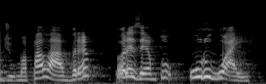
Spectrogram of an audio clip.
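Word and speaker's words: Uruguay: uma palavra, por exemplo, Uruguai, termina com Y. Uruguai. Aí tem som de I, tá vendo? Sempre. Você nunca vai falar Uruguai, Uruguai, Uruguai. Não existe, porque Y tá tendo som de vogal ali.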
